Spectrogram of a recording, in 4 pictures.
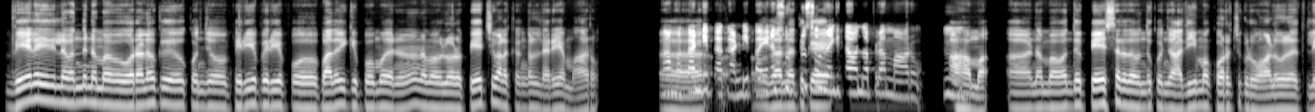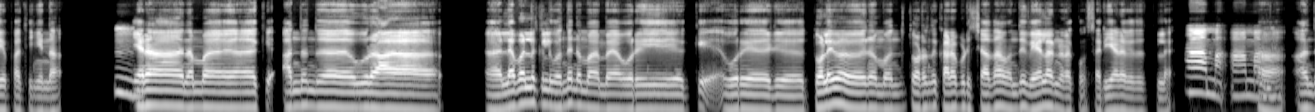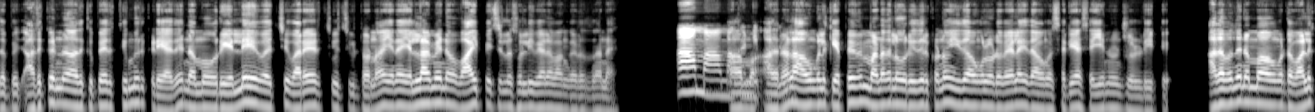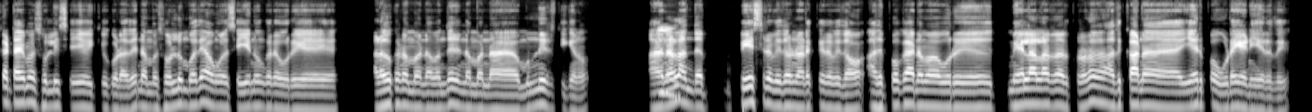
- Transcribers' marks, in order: tapping; drawn out: "நம்ம"
- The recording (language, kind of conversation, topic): Tamil, podcast, பண வருமானமும் வேலை மாற்றமும் உங்கள் தோற்றத்தை எப்படிப் பாதிக்கின்றன?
